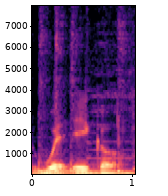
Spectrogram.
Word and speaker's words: Waco: The way that a person would be pronouncing Waco here in Waco 200 years ago would be Weiko. So it's like we, like in with, and eco, like eek.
